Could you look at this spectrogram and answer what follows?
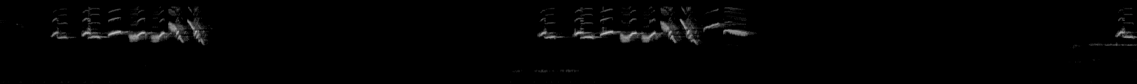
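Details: Double-collared seedeater, a master tutor bird singing the classic Tui Tui Zel Zel song used to train young birds: two high, quick phrases of chirped and sweeping notes, each about one and a half seconds, roughly five seconds apart.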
